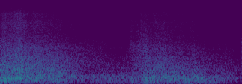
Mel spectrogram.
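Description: Faint ocean surf: a soft, even wash of waves that fades, swells again a little after two seconds in, and dies away near the end.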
